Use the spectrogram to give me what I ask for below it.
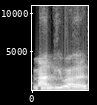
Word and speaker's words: Mandiwala: I hope I'm also not mispronouncing your last name, Mandiwala. And is that correct? Yes, Mandiwala, thank you.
